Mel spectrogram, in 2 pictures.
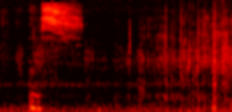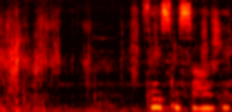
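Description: Hands squeeze and tap a soft sponge.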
